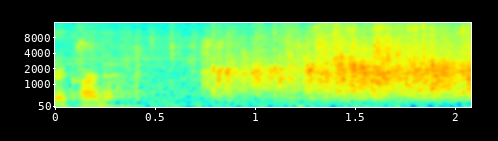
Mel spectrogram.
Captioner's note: applause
